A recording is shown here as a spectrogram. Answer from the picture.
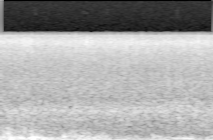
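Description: Wind buffeting the microphone: an uneven, gusting low rumble over a faint steady hiss, easing slightly toward the end.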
